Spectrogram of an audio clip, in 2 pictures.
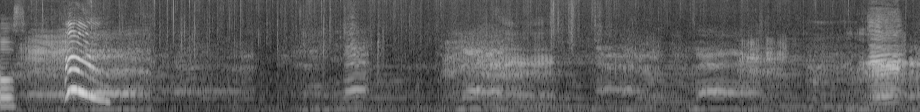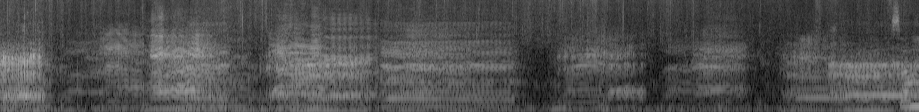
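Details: Freshly shorn Zwartbles ewes on a regenerative farm in County Kilkenny, Ireland, at the end of shearing day before a heatwave; a flock bleats almost continuously, overlapping wavering calls of varied pitch, some loud and strained, with low murmuring voices beneath.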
